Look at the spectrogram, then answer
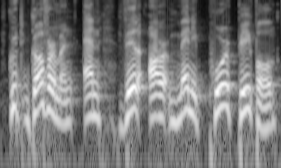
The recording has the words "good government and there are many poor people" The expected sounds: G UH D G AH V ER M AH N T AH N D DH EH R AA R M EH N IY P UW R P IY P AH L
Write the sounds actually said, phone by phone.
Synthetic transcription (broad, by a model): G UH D G AH V ER M AH N T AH N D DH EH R AA R M EH N IY P UW R P IY P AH L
